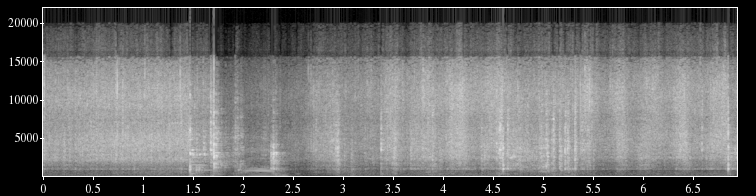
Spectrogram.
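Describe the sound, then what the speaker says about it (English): A spoon stirs tomatoes into a rice and meat sauce in a saucepan, making a close, wet scraping and sloshing over a steady hiss, with a few clinks against the pot in between. "So right now I'm just gonna stir in the tomatoes."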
